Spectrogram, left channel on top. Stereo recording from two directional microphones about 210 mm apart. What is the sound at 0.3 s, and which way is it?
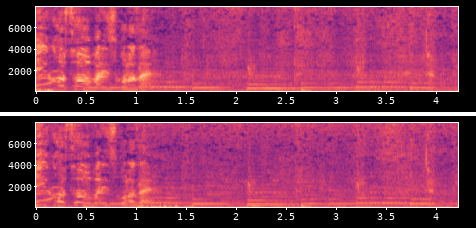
Music, 30° left (ahead or behind).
